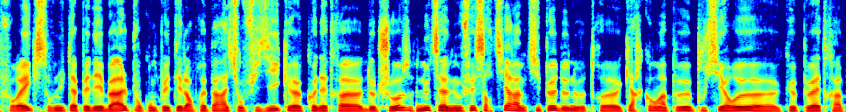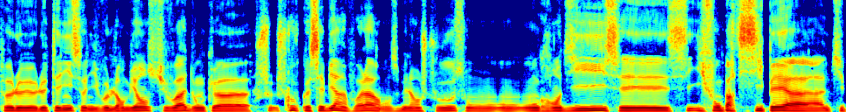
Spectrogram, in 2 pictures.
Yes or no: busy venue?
yes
